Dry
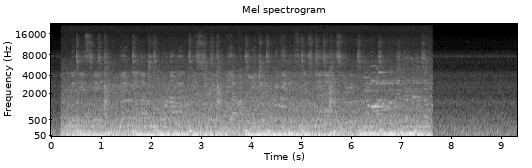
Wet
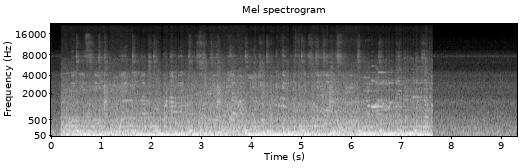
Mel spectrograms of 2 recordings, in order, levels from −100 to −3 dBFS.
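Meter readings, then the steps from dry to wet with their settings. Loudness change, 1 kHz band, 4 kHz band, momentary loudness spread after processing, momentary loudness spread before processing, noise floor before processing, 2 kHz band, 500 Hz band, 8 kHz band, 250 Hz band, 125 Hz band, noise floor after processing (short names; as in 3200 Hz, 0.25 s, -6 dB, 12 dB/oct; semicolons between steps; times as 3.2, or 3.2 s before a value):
+4.0 dB, +4.5 dB, +2.5 dB, 3 LU, 6 LU, -45 dBFS, +4.0 dB, +5.0 dB, -0.5 dB, +5.0 dB, +4.0 dB, -38 dBFS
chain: high shelf 5200 Hz -8.5 dB; limiter -15 dBFS, peak gain reduction 8.5 dB; gain +7 dB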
